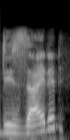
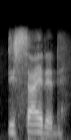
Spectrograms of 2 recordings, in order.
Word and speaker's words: decided: let's go to uh decided instead of desided decided decided mm good and I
